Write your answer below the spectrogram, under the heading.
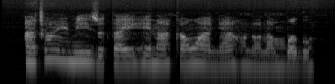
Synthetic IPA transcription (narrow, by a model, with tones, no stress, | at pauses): a˨t͡ʃɔ˦ɪ˦mi˦zʊ˨ta˨i˦ɦe˦na˦ka˨ŋʷa˦˨ɲa˨a˦ɦʊ˨nɔ˨na˨ŋ͡m̩˦ɡ͡ba˦ɡʊ˦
